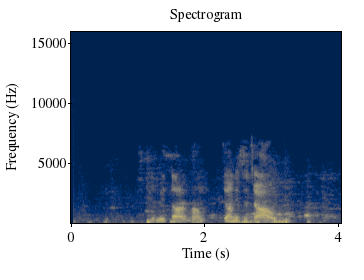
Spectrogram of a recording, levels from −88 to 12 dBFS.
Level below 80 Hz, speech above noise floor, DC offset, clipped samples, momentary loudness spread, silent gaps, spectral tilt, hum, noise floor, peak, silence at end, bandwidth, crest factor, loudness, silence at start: -48 dBFS; 34 dB; under 0.1%; under 0.1%; 15 LU; none; -8 dB/octave; none; -50 dBFS; -2 dBFS; 0.45 s; 7 kHz; 18 dB; -19 LUFS; 0.5 s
